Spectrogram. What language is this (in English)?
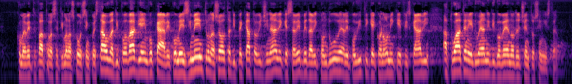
Italian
